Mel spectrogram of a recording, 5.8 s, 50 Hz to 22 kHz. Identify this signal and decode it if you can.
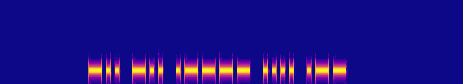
Morse code, heard as a keyed tone, about 22 wpm, 700 Hz. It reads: DD1HW
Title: Five Challenging Letter-Number Combinations 22wpm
